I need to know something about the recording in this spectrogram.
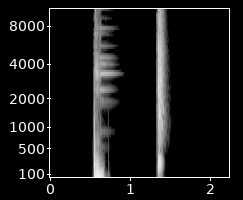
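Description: Two drum one-shot samples played back in turn: a kick with a deep low end and a bright ringing click about half a second in, then a short, dry snare hit just under a second later.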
